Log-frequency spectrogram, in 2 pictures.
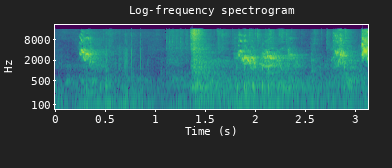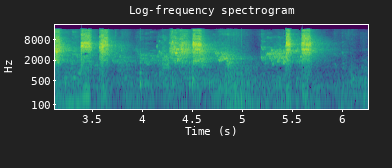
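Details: In a Pakistani birds collection, budgerigars utter separate sharp squawks and short warbling chirps, spaced about a second apart and growing busier towards the middle.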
